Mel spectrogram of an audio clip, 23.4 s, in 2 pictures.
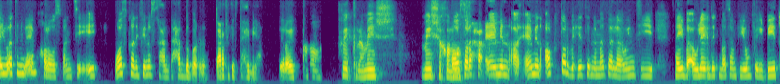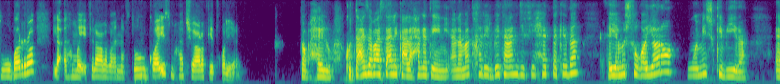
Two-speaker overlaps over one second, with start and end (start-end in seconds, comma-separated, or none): none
